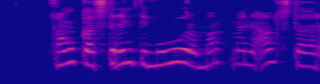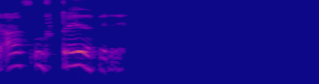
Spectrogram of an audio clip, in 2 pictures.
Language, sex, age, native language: Icelandic, male, 11, Icelandic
